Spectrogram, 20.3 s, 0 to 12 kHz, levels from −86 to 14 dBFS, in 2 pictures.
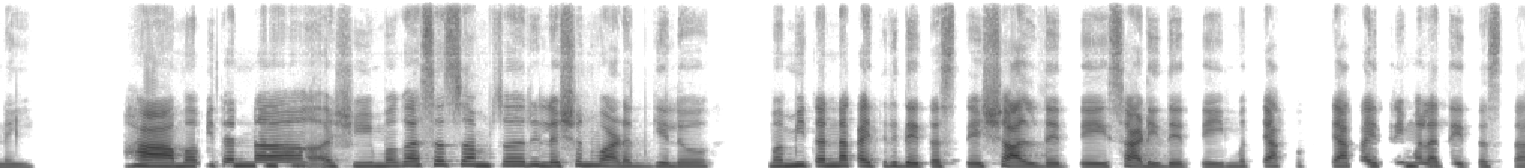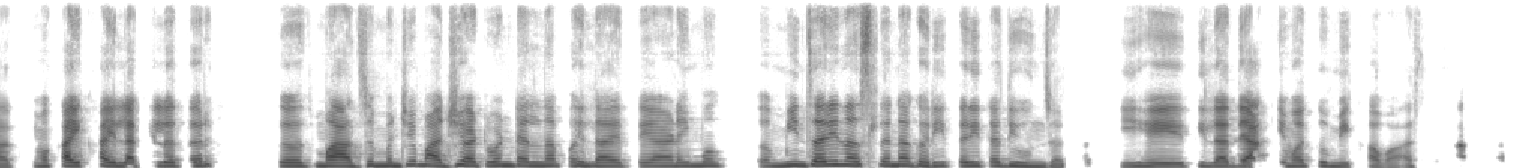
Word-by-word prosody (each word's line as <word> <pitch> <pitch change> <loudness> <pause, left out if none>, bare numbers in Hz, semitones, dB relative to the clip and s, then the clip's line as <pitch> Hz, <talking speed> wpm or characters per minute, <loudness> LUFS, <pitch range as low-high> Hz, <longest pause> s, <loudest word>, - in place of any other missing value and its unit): नाही. 145 -1 -7 0.7
हां. 210 -4 +8
मग 205 - +2
मी 230 - -7
त्यांना 230 0 +4 0.3
अशी 205 0 -2
मग 220 +4 -2
असंच 275 +2 -1
आमचं 260 0 +1
रिलेशन 235 +1 0
वाढत 200 -4 +1
गेलं. 190 -1 -3 0.4
मग 210 - 0
मी 235 +2 +3
त्यांना 235 -1 +4
काहीतरी 225 0 +1
देत 200 -3 +1
असते 190 -1 -2
शाल 190 0 +6
देते, 180 -1 -1
साडी 180 -2 +3
देते. 175 -1 -4
मग 185 - -6
त्या 200 - +3
त्या 190 +2 0
काहीतरी 205 +1 -4
मला 195 -1 +1
देत 175 0 -6
असतात 170 -1 -6
किंवा 200 +1 -5
काही 220 -2 +6
खायला 210 -5 +3
केलं 220 -1 -1
तर 235 +2 -1 0.5
अ, 210 -1 +1
माझं 215 +1 +2
म्हणजे 225 +4 -2
माझी 240 +1 +1
आठवण 245 0 0
त्यांना 240 -1 -1
पहिला 225 -3 -1
येते. 205 +1 -6
आणि 215 +1 -2
मग 230 +1 -4 0.3
अ, 210 - -8
मी 220 +5 -1
जरी 265 +1 +4
नसले 260 -1 -1
ना, 255 +1 0
घरी 225 -2 -4
तरी 225 +1 -1
त्या 235 - -3
देऊन 205 -6 -3
जातात, 160 -4 -13 0.2
की 185 +2 -7
हे 190 -1 0
तिला 195 -2 +1
द्या 195 +1 +3 0.2
किंवा 205 -1 -3
तुम्ही 190 -5 -4
खावा 155 -3 -8
असं 160 - -15
सांगतात. 405 +9 -17
210 Hz, 185 wpm, -21 LUFS, 190-235 Hz, 0.7 s, हां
